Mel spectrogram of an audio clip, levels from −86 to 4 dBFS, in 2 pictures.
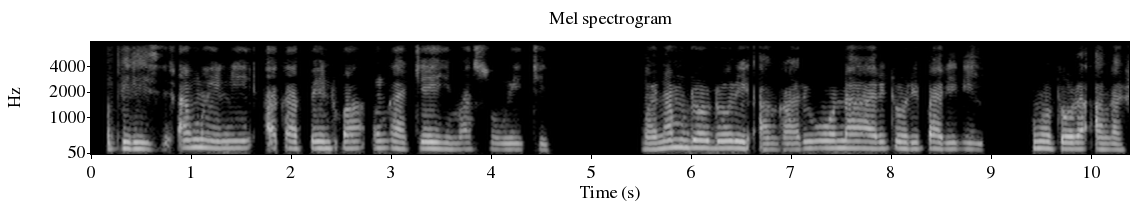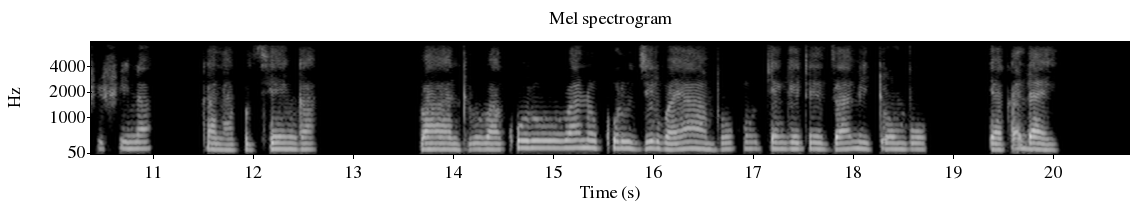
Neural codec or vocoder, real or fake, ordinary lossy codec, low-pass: codec, 16 kHz, 4 kbps, FreqCodec, smaller model; fake; MP3, 64 kbps; 7.2 kHz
